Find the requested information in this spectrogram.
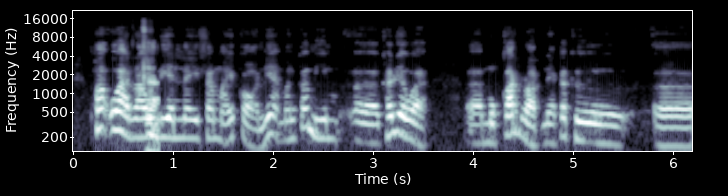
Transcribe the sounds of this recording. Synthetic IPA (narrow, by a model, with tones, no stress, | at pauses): pʰɔ˦˥ʔwaː˥˩ɾa˧wɾi˧ənːa˧jsa˧ma˩˦jkɔː˨˩nːi˥˩ɐma˧nkɔː˥˩miː˧ʔɤː˨˩kʰa˥˩wɾi˥˩ək̚waː˥˩ | ʔɤː˨˩mu˨˩kɔ˦˥ɾɔ˨˩t̪̚ni˥˩ɐkɔː˥˩kʰɯː˧ | ʔɤː˨˩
